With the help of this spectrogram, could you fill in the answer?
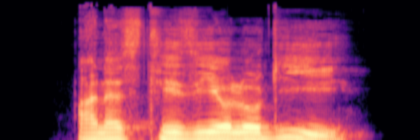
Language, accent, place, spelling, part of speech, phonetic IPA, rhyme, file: German, Germany, Berlin, Anästhesiologie, noun, [anɛstezi̯oloˈɡiː], -iː, De-Anästhesiologie.ogg
- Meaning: anesthesiology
